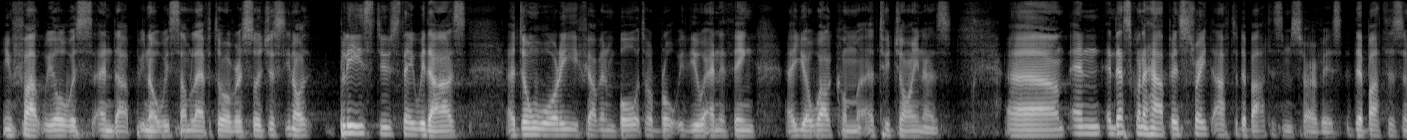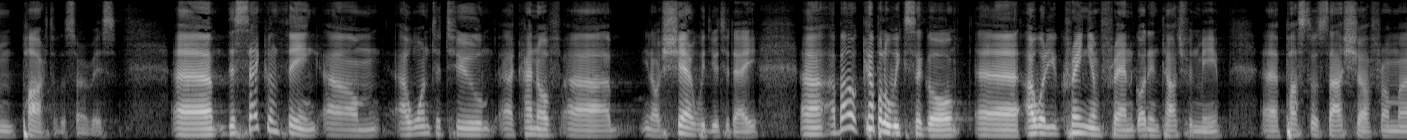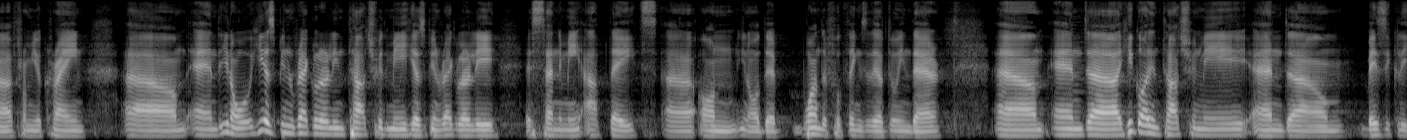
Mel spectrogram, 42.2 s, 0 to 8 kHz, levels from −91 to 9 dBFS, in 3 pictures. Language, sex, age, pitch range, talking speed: English, male, 40-59, 105-125 Hz, 200 wpm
